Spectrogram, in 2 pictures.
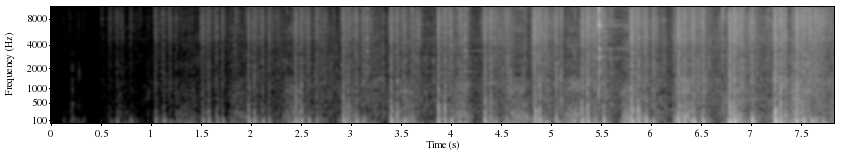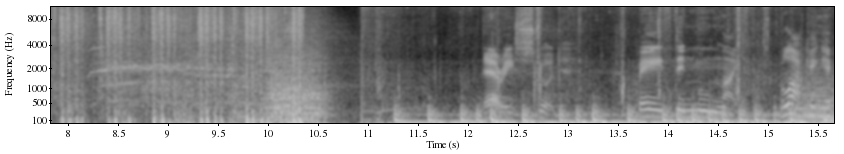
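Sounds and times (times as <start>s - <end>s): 
heavy hooves of a giant war horse pounding: 0.0s - 15.6s
loud shrill horse whinny: 8.0s - 10.8s
speech: 13.7s - 15.6s.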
